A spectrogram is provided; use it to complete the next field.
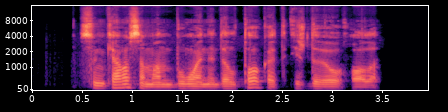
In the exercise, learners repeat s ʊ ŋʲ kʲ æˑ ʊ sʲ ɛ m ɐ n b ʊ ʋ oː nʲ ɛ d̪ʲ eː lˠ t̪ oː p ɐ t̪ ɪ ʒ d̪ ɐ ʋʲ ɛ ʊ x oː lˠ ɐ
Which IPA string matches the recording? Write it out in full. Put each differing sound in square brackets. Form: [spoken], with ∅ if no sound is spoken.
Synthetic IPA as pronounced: s ʊ ŋʲ kʲ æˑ ʊ sʲ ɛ m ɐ n b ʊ ʋ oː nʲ ɛ d̪ʲ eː lˠ t̪ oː [k] ɐ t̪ ɪ ʒ d̪ ɐ ʋʲ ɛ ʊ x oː lˠ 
